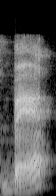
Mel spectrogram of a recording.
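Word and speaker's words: בית: Ee terus bet ya, tanpa titik di tengah dia jadi P ya. Bet ada titik di tengah jadi B ya.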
